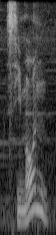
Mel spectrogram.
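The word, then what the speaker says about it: Simón: It's because yes is C, and oh right, in Spanish you would pronounce it Simon.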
